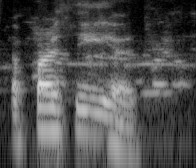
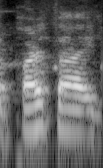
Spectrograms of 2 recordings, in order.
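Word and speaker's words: apartheid: So why am I saying it like parad? Because it's spelled that way. Aparthid. That's exactly how it's spelled.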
